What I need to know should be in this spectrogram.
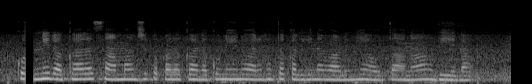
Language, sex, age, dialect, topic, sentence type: Telugu, female, 25-30, Telangana, banking, question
